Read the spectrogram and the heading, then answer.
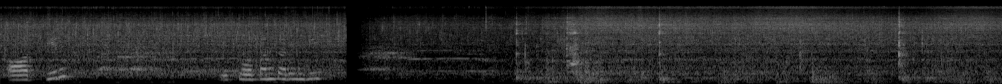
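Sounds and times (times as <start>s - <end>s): meat sizzling in a pot: 0.0s - 10.0s
metal ladle stirring: 5.2s - 10.0s.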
